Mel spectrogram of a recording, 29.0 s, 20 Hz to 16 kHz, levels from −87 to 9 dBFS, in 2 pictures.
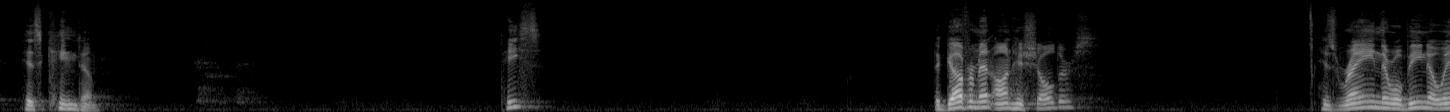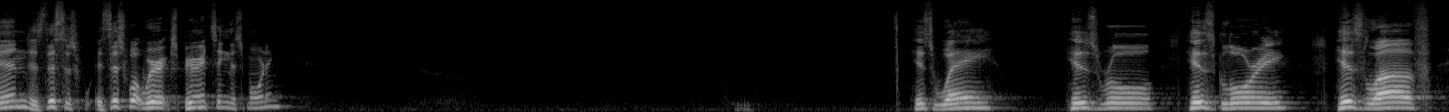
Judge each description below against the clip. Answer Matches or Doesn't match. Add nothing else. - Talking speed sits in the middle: Doesn't match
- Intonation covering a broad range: Matches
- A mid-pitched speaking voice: Matches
